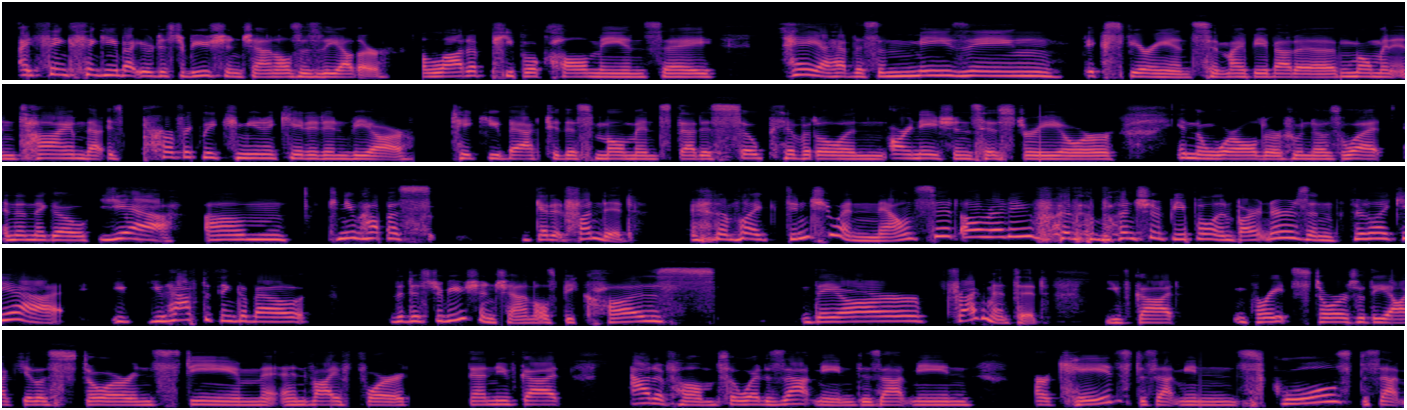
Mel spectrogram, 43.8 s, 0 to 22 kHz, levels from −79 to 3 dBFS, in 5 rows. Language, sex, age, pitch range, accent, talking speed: English, female, 40-59, 175-240 Hz, American, 190 wpm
